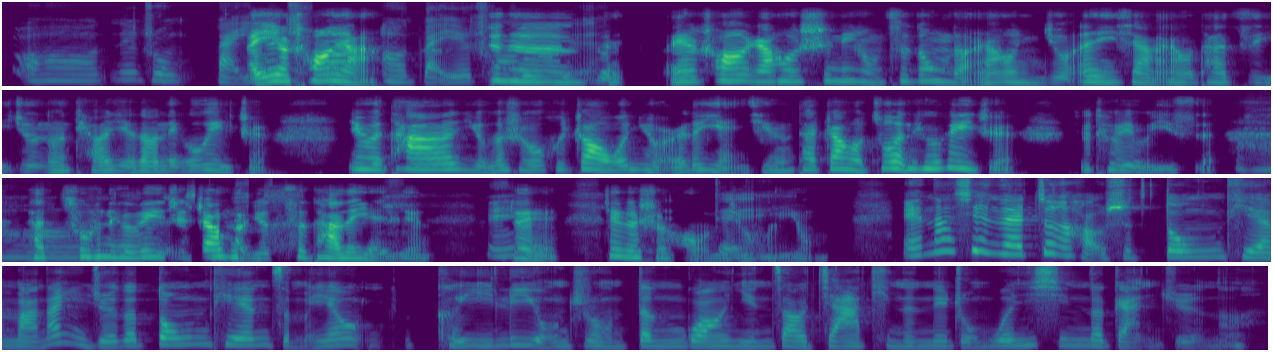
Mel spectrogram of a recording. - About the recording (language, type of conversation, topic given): Chinese, podcast, 怎样的灯光最能营造温馨感？
- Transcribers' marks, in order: laughing while speaking: "坐在"; laughing while speaking: "坐"; laugh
